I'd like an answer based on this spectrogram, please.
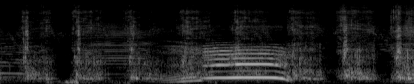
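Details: Single drawn-out moo from a cow in a village, rising into a steady tone and falling away at the end, over light rustling and scattered knocks.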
